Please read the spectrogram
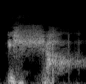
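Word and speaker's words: Isha (אשה): The Hebrew word Isha, I-S-H-A-H, pronounced like E-E-S-H-A-H.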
